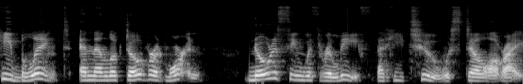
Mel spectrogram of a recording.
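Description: Quiet surroundings behind a natural reading voice

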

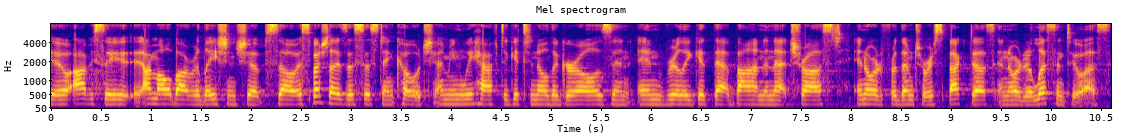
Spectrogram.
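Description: Speaking in a fairly low pitch with monotone, flat intonation, a woman talks with an American accent. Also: hardly any pauses. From US Midwest, Iowa. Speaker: basketball assistant coach. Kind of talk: interview. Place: studio.

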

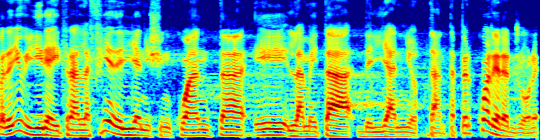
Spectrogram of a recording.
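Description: A man's medium-pitched, an ordinary speaking voice, at a moderate pace with lively intonation and hardly any pauses. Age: 50s. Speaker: literature professor and author; speaker. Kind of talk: panel discussion. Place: stage. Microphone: headset.

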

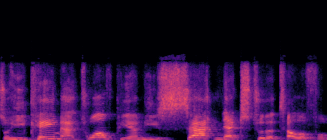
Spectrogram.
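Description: A man with a high voice speaks against a quiet background. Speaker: religious lecturer. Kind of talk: sermon.

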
